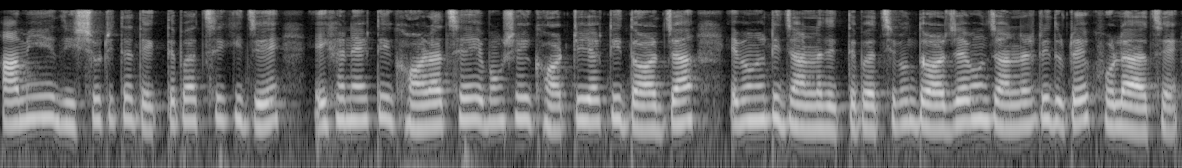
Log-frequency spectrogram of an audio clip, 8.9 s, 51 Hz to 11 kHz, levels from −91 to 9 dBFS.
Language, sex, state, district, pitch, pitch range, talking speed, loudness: Bengali, female, West Bengal, Malda, 215 Hz, 195-235 Hz, 180 wpm, -17 LUFS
